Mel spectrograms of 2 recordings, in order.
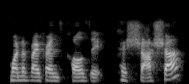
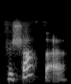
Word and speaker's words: Cachaça: One of my friends calls it Cachaça. Mm-hmm. My mom says Cachaça, but it's Cachaça. And we don't care how you pronounce it as long as you drink it.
